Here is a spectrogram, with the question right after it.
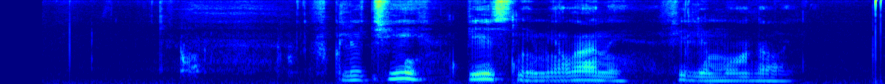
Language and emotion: Russian, sad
